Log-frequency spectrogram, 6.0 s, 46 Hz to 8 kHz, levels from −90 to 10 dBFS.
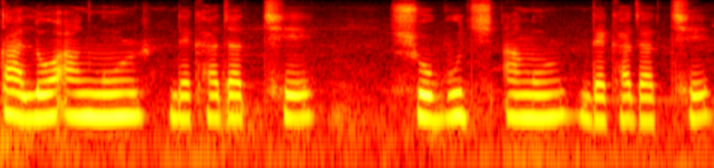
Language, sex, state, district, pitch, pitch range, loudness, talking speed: Bengali, female, Assam, Hailakandi, 220 Hz, 215-225 Hz, -16 LUFS, 80 wpm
